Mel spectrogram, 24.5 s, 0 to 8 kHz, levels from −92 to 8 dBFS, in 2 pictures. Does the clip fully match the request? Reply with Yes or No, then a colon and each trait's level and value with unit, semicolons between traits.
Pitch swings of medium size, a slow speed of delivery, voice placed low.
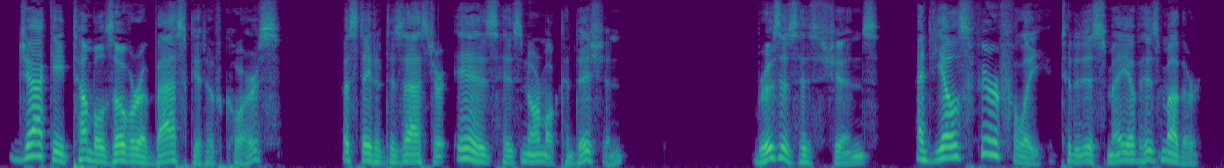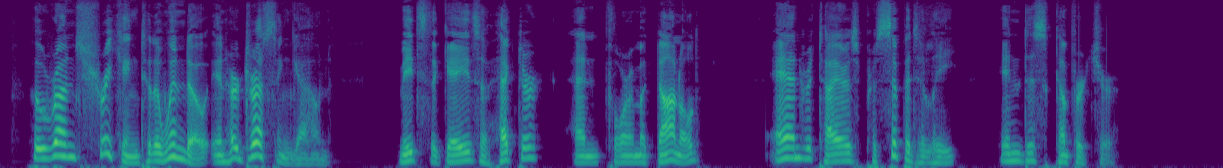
No: wide, 6.9 semitones; slow, 125 wpm; low, 130 Hz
